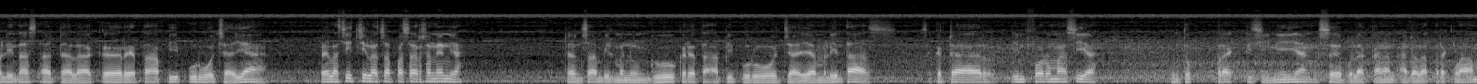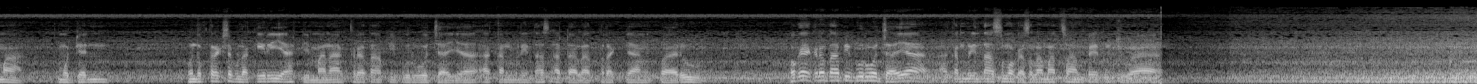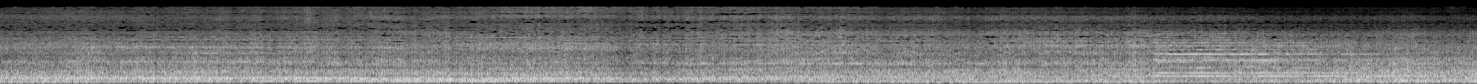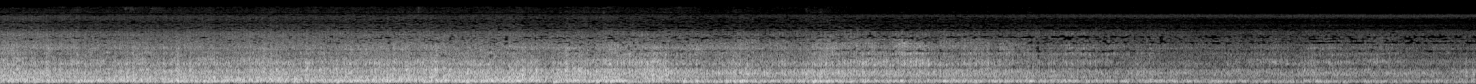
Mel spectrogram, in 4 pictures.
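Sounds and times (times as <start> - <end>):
diesel locomotive engine: 0.0 - 59.0
carriages clattering on rails: 27.9 - 59.0
train horn: 40.8 - 44.3.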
